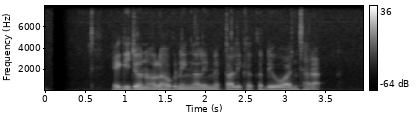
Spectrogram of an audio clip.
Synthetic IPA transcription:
ʔɛɡid͡ʒɔnɔ̰lɔɦɔk̚niŋalimɛt̪alikakɨrdiwawaɲt͡ʃaɾa̰

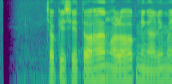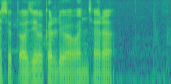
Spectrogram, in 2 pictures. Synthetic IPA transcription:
t͡ʃɔkisit̪ɔɦaŋɔlɔɦɔk̚niŋalimɛsut̪ɔd͡ʒilkərdiwawaɲt͡ʃaɾa

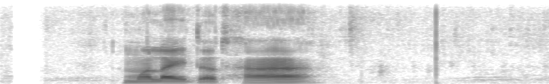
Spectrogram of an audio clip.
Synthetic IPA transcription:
mɔlajtɔt̪ʰa

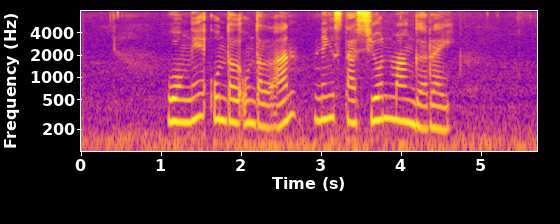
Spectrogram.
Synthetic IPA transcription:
wɔŋeʔunt̪əlʔṵnt̪əlanːɪŋst̪asiɔnmaŋɡaɾaj

